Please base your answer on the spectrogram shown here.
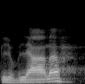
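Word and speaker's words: Ljubljana: you start making jokes try to say and pronounce correctly my hometown which is called lublana so the one that succeeds this can make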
